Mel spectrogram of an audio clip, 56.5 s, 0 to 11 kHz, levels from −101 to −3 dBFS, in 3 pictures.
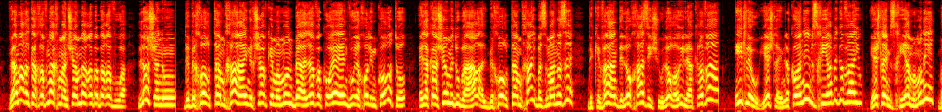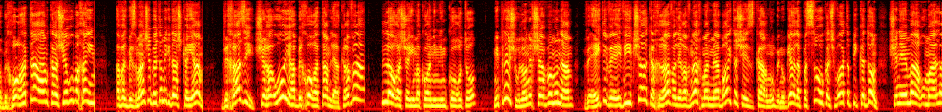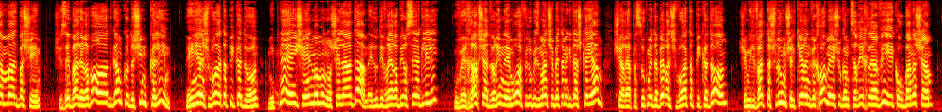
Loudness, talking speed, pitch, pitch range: -18 LUFS, 145 wpm, 235 Hz, 205-275 Hz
